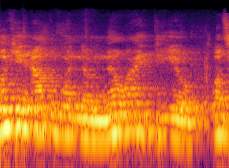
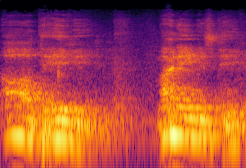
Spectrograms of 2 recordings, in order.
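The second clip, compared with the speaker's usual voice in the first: imitated Caribbean accent. Retelling what a drunk man on the street said: imitating a caribbean accent. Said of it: "He kinda had a Caribbean accent".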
